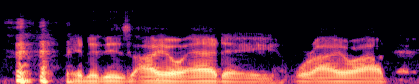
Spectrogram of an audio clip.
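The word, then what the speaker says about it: Ayoade: I guess I finally looked up how to pronounce Richard's last name, and it is Ioade or Ioade, Iowatic.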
